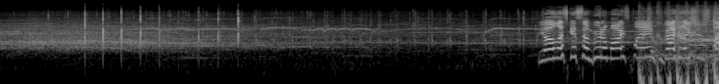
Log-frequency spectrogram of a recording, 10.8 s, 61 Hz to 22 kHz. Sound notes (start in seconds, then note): 0.0 audience applauds; 0.0 audience cheers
